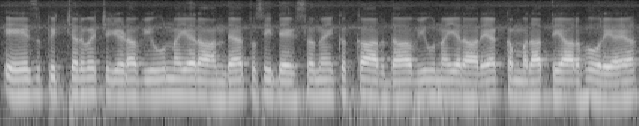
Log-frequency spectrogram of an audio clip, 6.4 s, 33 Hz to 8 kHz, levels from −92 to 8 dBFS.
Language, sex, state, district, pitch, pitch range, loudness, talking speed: Punjabi, male, Punjab, Kapurthala, 125 Hz, 120-130 Hz, -15 LUFS, 225 wpm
